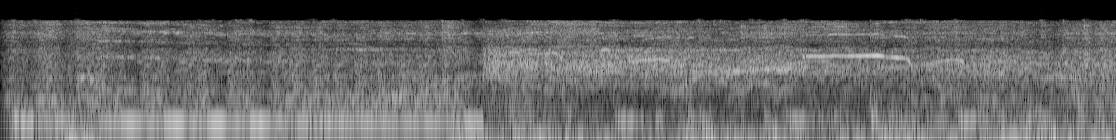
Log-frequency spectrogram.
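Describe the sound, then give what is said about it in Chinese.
Concert fans in Beijing scream and cheer at an opening dance in a loud, unbroken roar, with shrill shrieks rising above the crowd noise. A steady low hum runs underneath for the first few seconds. “一开场就以一段劲爆热舞帅翻全场，引得歌迷阵阵尖叫。”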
